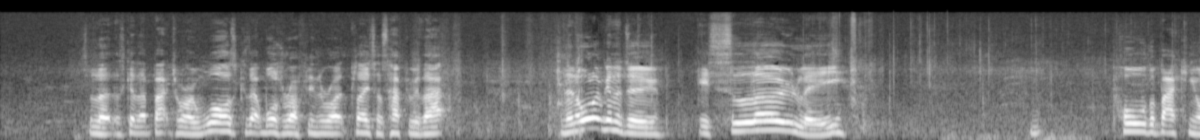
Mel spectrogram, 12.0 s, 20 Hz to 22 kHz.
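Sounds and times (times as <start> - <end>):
backing paper peeling off vinyl: 3.9 - 12.0.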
